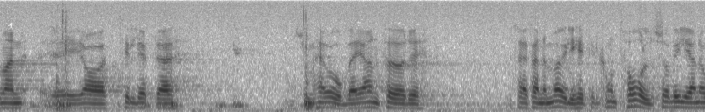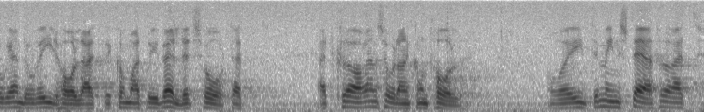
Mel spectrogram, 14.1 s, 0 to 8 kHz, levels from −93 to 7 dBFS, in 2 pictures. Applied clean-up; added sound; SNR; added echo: none; none; none; none.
